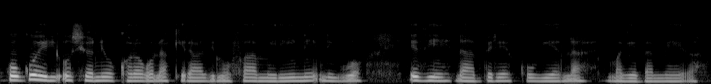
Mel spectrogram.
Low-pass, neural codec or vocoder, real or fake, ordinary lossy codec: 7.2 kHz; codec, 16 kHz, 8 kbps, FunCodec, trained on Chinese and English, 25 frames a second; fake; none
